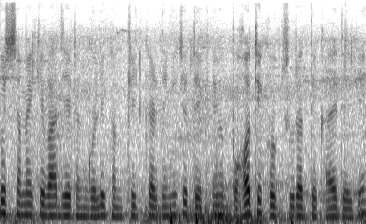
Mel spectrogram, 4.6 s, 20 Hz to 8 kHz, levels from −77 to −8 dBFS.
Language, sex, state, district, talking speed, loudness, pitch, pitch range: Hindi, male, Bihar, East Champaran, 220 wpm, -19 LUFS, 130 Hz, 125-145 Hz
